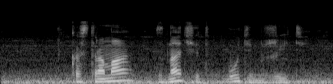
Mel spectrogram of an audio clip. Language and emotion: Russian, sad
